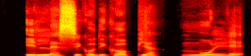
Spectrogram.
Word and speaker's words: moglie: Il lessico di coppia moglie e marito. Mia moglie, tuo marito. Piccolo trucco di pronuncia. Moglie si legge mo non mlie. La g e la l si leggono come una L normale.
